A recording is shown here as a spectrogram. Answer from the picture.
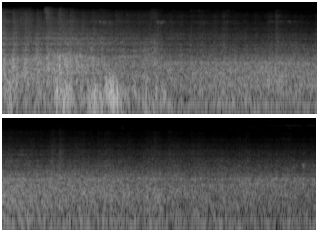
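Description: Electric commuter train passing close by and running off across a steel truss bridge: a loud rush with a few heavy rail-joint clacks in the first two seconds, then a rumble that slowly fades as it draws away.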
